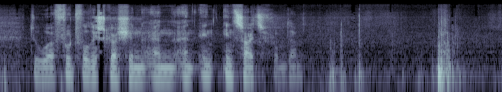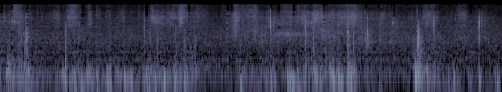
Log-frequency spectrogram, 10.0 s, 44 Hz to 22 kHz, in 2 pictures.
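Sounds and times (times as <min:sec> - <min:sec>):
papers rustling near microphone: 0:03.0 - 0:10.0
microphone handling thump: 0:04.3 - 0:05.4.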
